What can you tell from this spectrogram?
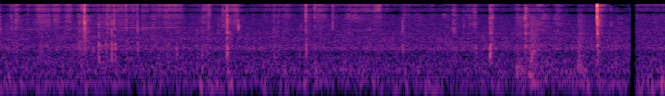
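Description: Small cardboard earphone box being handled and opened by hand: scattered soft scrapes, rustles and a few light clicks and taps of cardboard at irregular moments.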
